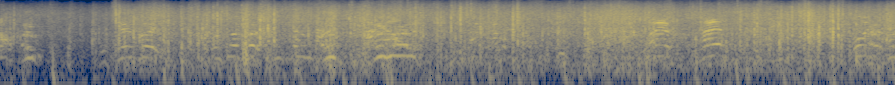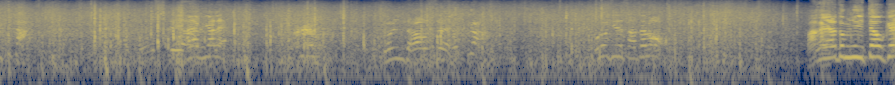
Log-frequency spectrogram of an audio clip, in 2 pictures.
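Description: A crowd of men murmurs and talks over one another.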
